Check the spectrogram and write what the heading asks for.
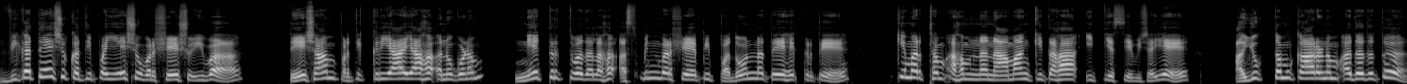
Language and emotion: Sanskrit, disgusted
